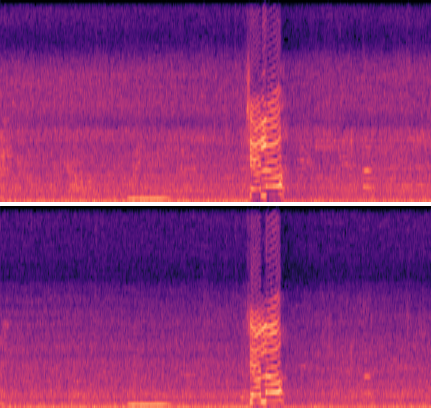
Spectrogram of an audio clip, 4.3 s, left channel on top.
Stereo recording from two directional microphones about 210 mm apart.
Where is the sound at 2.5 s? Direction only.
20° right (ahead or behind).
